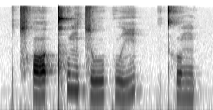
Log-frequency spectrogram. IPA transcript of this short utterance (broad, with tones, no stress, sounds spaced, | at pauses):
t͡sʰ ɔː˨˥ t̚ kʷʰ ɐ˥ ŋ t͡s uː˨˧ kʷ iː˨˥ p̚ | t̪ʰ ʊ˨ ŋ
